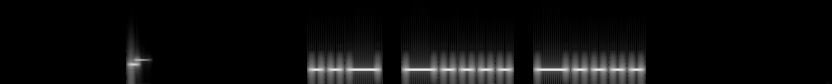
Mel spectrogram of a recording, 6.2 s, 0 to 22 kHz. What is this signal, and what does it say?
Morse code, heard as a keyed tone, about 17 wpm, 700 Hz. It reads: U66
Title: Three Challenging Letter-Number Combinations 17wpm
